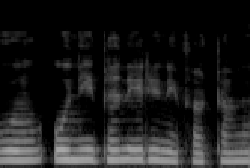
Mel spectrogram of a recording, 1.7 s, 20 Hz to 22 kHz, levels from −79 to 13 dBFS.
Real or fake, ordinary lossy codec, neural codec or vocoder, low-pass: fake; none; autoencoder, 22.05 kHz, a latent of 192 numbers a frame, VITS, trained on one speaker; 9.9 kHz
